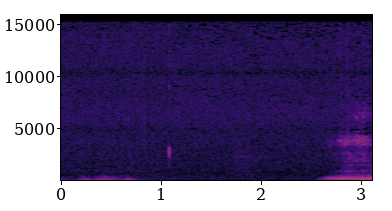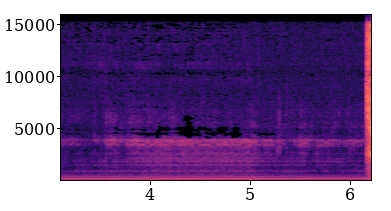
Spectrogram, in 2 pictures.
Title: Bulldog Super Power Snore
